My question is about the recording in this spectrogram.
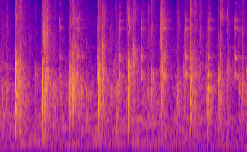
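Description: Audience applauding: many quick, irregular handclaps.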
